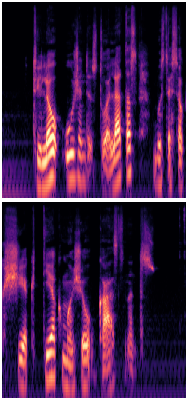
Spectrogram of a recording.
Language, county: Lithuanian, Vilnius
